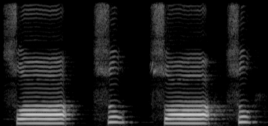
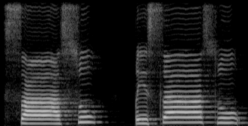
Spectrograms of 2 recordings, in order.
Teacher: اب یہاں پر کوئی پڑھ دے ساسو، کیا پڑھ دے، ساسو، قصاصو، ایسا پڑھ دے، یعنی کہ باریکی کے ساتھ ادا کرے تو اس نے حرف صاد کو سین سے چینج کر دیا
